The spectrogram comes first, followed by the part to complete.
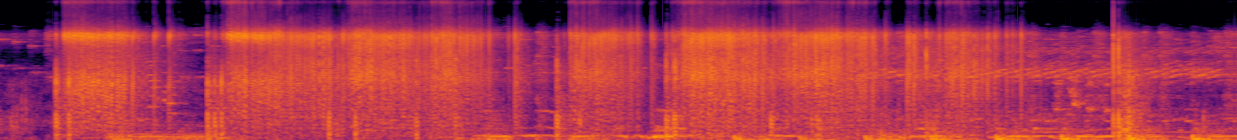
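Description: Fireworks crackling and hissing, a dense spray of sparks that starts suddenly about half a second in and carries on, with music and a low, regular beat coming in underneath from about halfway.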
